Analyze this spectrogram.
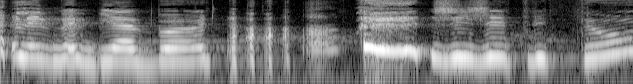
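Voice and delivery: slow, tearful laughter through the words; laughing to tears. Acted. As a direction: laugh so hard it almost cries. Laughing till near tears.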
